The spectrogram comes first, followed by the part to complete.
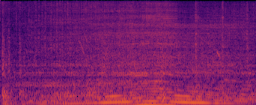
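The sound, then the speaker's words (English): A car engine turns over and catches, its low rumbling hum swelling and revving briefly before settling into a steady idle, with no one speaking. “that's Toby starting the the engine”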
